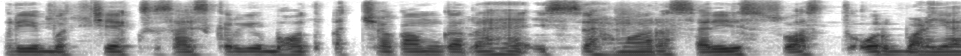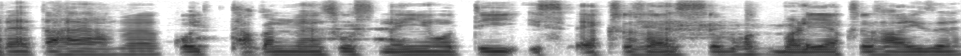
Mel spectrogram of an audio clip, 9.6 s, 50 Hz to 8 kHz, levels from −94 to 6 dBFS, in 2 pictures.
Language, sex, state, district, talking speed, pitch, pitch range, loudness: Hindi, male, Uttar Pradesh, Jyotiba Phule Nagar, 200 wpm, 115 Hz, 110-115 Hz, -18 LUFS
